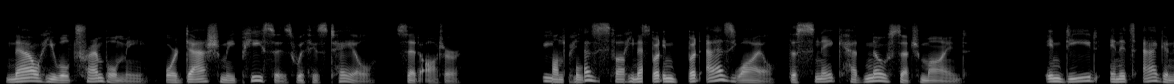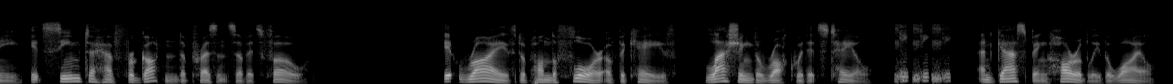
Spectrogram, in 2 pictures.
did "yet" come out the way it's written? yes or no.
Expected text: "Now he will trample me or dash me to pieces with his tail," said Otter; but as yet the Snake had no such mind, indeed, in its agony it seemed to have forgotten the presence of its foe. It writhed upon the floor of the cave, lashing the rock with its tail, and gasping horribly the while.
no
